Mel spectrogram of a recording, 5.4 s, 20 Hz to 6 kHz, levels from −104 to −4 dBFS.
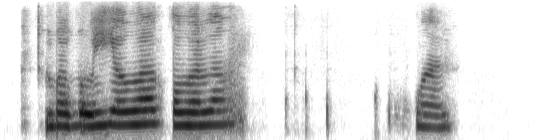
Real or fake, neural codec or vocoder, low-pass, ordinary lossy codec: fake; codec, 44.1 kHz, 1.7 kbps, Pupu-Codec; 5.4 kHz; Opus, 24 kbps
